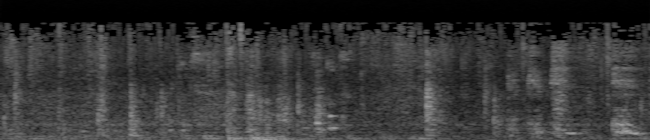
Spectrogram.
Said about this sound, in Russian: Дверь на улицу закрою.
